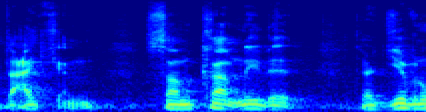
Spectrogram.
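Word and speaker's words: Daikin: The name is D A Keen N. He says it's pronounced Dykan.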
